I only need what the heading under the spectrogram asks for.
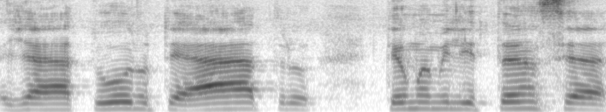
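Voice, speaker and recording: A man speaks fairly slowly in a high-pitched voice. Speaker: TV interviewer. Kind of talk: community TV interview host.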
